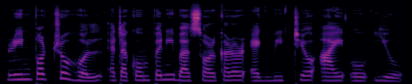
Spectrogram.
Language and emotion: Assamese, neutral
